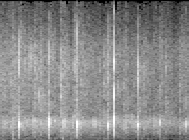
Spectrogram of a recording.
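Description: A crowd claps steadily, with many hands producing a dense patter of sharp claps. The applause sounds moderately distant and continues evenly throughout, with no voices standing out.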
